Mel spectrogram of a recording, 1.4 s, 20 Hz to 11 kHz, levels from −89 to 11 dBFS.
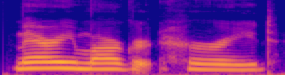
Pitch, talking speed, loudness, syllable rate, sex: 215 Hz, 125 wpm, -14 LUFS, 5.4 syllables/s, female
